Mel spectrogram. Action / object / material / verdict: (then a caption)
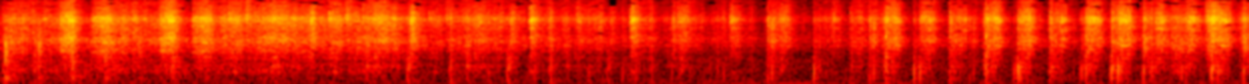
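scrape / small cardboard box / cardboard / none. A small, hollow white rectangular cardboard box is held in one hand and scratched and rubbed with the fingernails of the other hand close to the microphone. The result is a steady, bright scratching texture of quick, dry strokes at about two per second, with almost no low end and very little ring after each stroke.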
